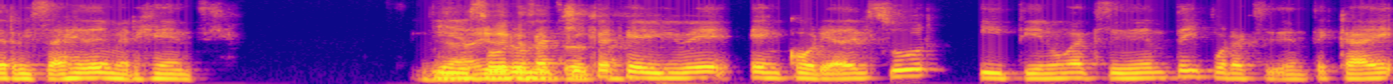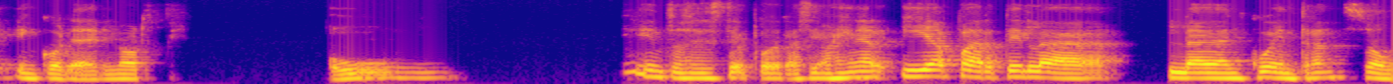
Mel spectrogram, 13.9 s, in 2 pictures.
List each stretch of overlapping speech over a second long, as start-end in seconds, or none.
2.1-3.3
